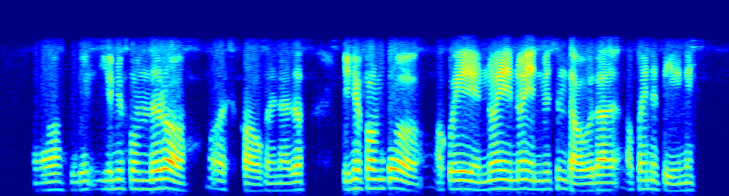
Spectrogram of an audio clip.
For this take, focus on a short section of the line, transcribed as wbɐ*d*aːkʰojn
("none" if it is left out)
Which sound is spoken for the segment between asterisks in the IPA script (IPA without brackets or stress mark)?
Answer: d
